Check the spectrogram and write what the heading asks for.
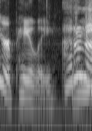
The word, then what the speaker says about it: Pally: but Adam, is it Pally or Paley? I don't know how you're supposed to pronounce it. Let's call him Pally, because that's how it's spelled.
